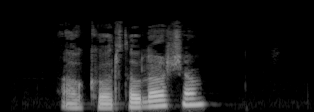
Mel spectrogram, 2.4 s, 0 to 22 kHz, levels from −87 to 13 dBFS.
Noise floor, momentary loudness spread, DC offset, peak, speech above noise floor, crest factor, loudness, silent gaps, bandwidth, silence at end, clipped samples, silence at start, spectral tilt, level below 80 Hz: -75 dBFS; 16 LU; under 0.1%; -6 dBFS; 54 dB; 18 dB; -23 LUFS; none; 10.5 kHz; 0.8 s; under 0.1%; 0.45 s; -7 dB/octave; -62 dBFS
